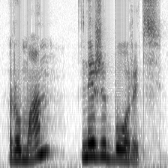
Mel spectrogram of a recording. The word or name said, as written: Roman Nezhyborets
